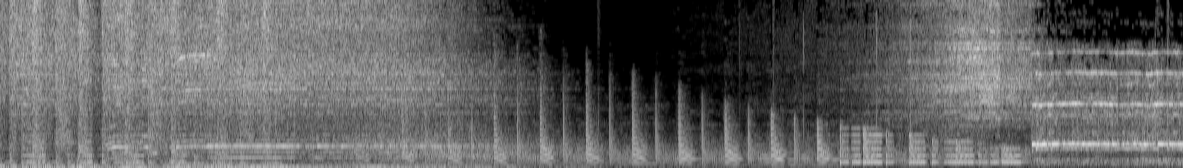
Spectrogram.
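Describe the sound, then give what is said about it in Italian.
A mobile phone rings with a melodic electronic ringtone: bright, repeated tonal notes in a quick pattern, loud and alone, the tune changing near the end. “Suona il cellulare.”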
